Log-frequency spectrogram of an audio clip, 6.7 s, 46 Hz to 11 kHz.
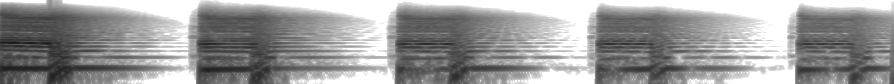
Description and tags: Good day. This atmosphere, texture sound make by Synth1. Hope - you enjoy/helpful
